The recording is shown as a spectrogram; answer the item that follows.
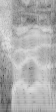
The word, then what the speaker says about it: Shayan: Learn how to say it right, man. Let's say it's the Shayan. It's Shayan. Yeah, that's how you say it.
